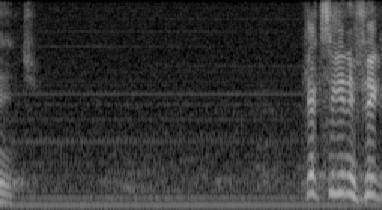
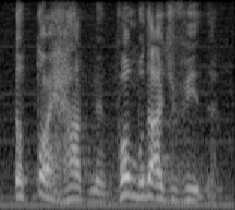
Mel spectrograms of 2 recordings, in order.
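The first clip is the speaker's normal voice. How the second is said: quiet self-admission; 7 semitones lower, 10 dB quieter, faster than usual. Retold or imitated. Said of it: "pensa e fala assim".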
